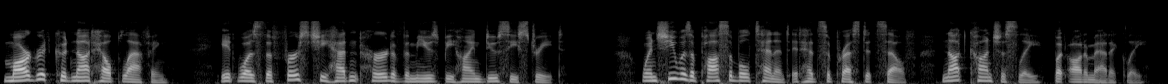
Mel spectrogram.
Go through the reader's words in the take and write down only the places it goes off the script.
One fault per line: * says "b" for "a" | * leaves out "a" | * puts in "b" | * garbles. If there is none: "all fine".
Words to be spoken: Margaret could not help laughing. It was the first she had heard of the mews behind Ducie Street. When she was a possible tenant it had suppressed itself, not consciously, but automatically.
* says "hadn't" for "had"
